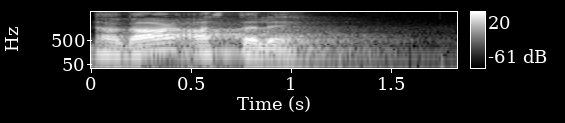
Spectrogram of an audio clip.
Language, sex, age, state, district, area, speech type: Goan Konkani, male, 18-30, Goa, Bardez, urban, read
